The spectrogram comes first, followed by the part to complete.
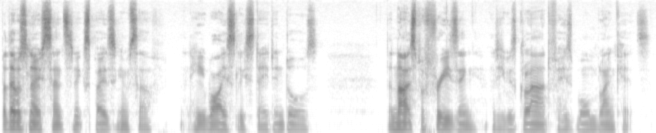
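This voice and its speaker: A man reading a novel aloud in a calm, even storybook manner. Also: fairly low pitch, a little fast. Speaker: reader.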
